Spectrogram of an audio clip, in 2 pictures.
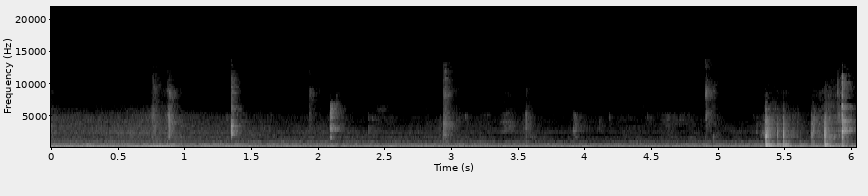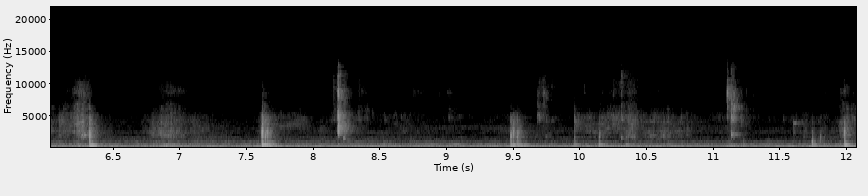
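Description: Close-up sounds of eating rice and fish by hand: wet squishes and short clicks of chewing and lip-smacking, with fingers pressing and scooping rice in a ceramic bowl, over a low steady hum.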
